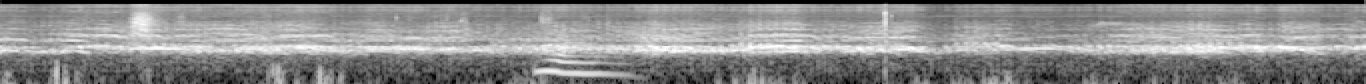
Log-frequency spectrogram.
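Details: Flock of cranes coming back over South West France in February, spring return; dense overlapping trumpeting calls blend into a continuous rolling chorus, one lower call dipping briefly, with faint wind rumble underneath.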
